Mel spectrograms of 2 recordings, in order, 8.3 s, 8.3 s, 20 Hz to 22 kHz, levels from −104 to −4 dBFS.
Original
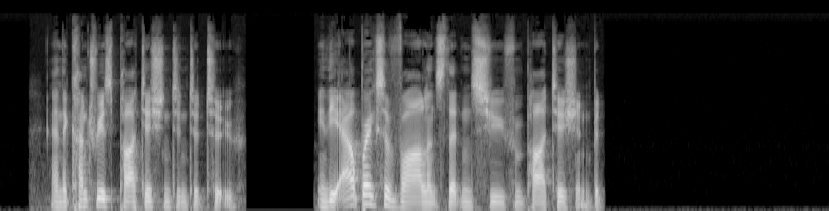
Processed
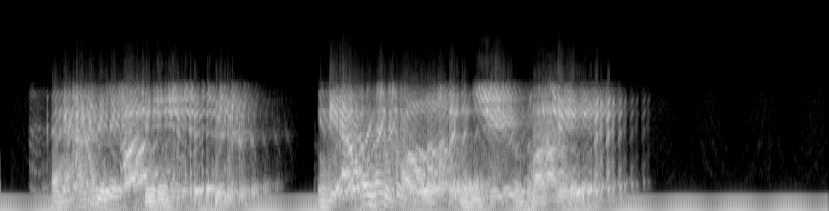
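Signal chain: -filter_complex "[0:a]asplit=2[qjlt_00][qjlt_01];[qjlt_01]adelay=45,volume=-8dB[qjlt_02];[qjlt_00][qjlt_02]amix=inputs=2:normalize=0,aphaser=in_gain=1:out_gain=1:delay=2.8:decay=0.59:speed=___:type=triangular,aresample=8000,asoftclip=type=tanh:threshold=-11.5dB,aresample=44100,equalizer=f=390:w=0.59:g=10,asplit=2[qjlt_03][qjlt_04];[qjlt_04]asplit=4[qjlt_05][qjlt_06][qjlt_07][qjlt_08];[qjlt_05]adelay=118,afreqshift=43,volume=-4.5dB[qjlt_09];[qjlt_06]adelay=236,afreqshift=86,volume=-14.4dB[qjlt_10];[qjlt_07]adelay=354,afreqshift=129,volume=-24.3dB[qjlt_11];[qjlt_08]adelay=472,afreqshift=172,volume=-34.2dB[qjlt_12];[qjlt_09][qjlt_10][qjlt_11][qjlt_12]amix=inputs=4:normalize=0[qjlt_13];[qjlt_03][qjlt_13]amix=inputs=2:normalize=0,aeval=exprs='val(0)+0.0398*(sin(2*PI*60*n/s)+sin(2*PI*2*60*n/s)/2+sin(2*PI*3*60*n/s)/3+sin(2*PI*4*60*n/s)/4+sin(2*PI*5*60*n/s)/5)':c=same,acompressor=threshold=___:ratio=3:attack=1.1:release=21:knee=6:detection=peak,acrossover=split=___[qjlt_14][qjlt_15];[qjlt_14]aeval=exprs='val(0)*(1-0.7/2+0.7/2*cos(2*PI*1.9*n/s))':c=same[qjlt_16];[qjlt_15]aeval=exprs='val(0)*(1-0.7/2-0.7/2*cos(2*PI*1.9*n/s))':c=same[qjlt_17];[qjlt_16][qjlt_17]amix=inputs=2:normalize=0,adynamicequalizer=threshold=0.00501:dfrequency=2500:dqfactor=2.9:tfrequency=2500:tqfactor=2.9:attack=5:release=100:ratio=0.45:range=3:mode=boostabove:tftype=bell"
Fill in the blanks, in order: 1.3, -16dB, 650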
